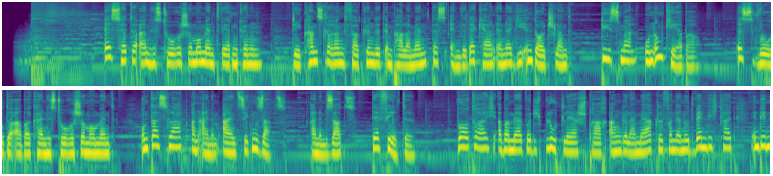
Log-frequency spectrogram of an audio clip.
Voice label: Kommentar

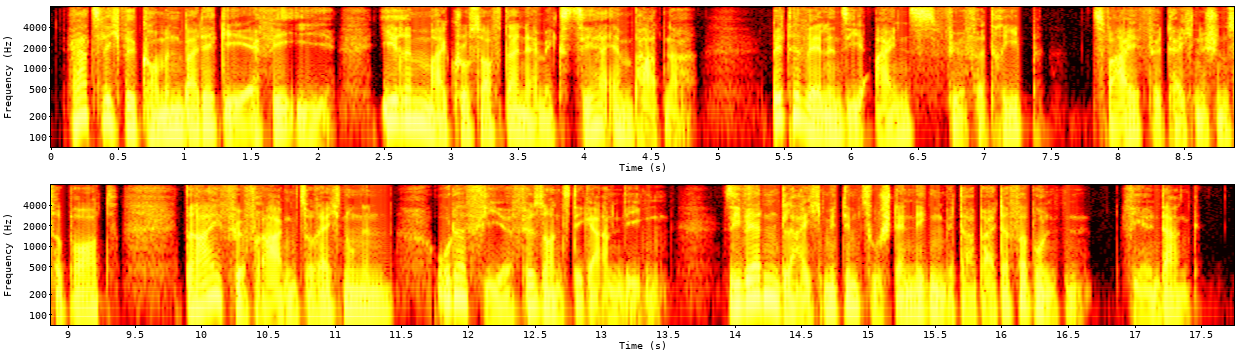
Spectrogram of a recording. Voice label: Telefonansage

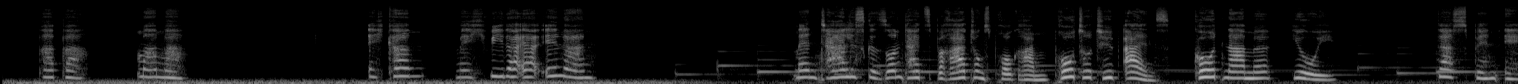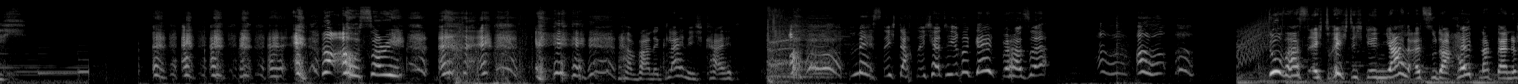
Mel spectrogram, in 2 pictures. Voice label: Anime gemischt

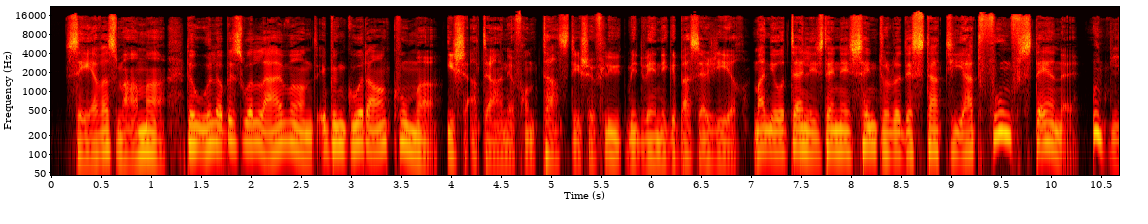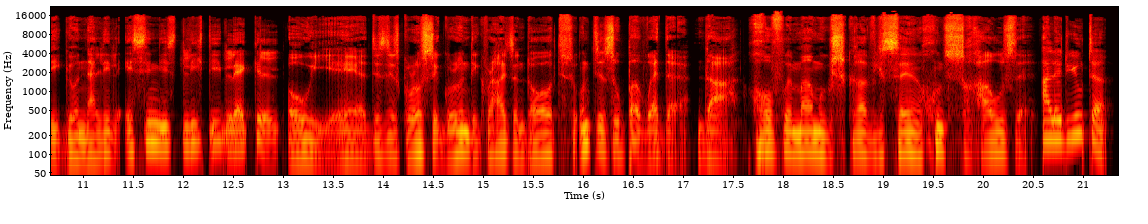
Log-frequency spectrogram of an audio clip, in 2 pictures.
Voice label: Akzente

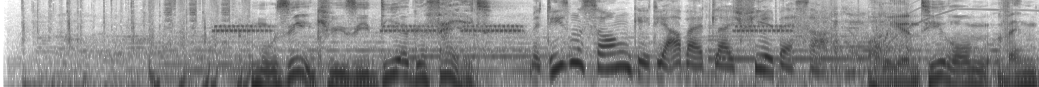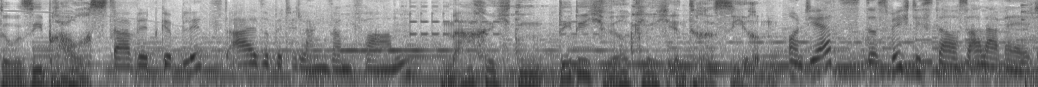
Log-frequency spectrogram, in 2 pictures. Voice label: Radiowerbung; RADIOPLAYER

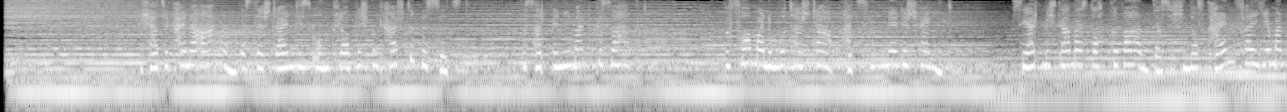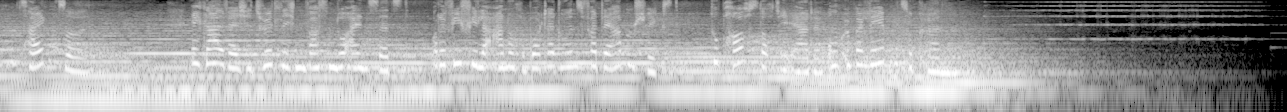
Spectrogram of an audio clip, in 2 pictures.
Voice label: Synchro Smooth

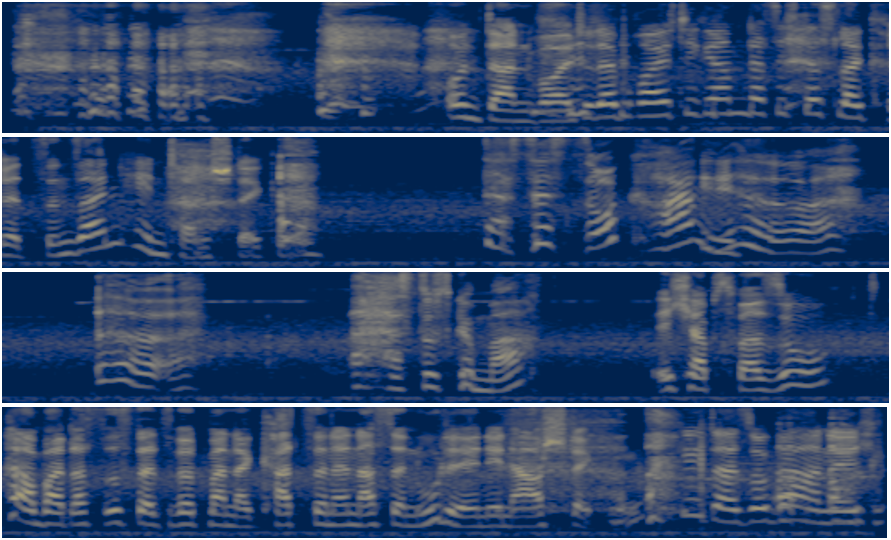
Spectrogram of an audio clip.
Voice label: Synchron junge Erwachsene belustigt

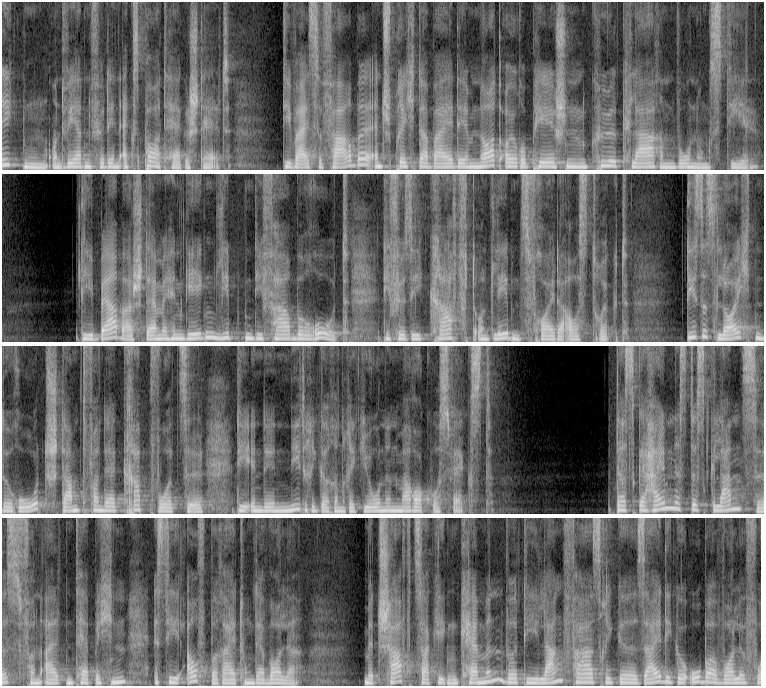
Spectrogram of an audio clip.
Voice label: Reportage Berberteppiche

